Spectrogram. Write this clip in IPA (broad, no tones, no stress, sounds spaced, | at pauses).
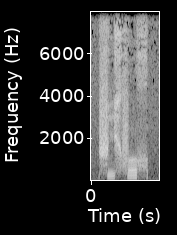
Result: f i x f o x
